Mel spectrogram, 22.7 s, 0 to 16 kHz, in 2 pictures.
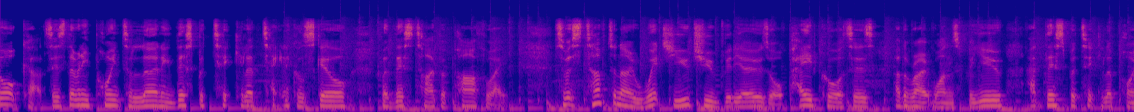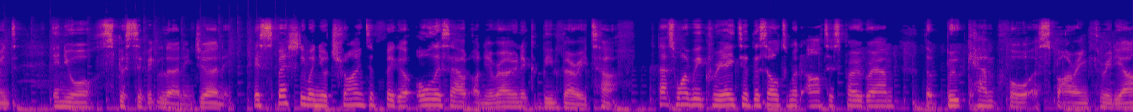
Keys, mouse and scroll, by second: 0.0 shift+d, 0.8 x, 2.0 x, 2.2 g, 2.3 x, 4.0 Tab, 4.9 2, 6.2 g, 6.2 y, 9.6 ctrl+z, 10.4 ctrl+r.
